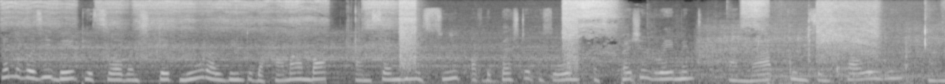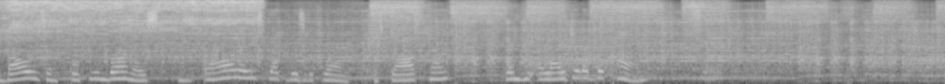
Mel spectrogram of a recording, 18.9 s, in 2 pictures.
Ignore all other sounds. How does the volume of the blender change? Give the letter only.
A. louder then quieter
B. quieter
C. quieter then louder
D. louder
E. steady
D.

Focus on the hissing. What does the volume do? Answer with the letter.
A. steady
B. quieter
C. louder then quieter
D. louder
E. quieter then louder
C.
